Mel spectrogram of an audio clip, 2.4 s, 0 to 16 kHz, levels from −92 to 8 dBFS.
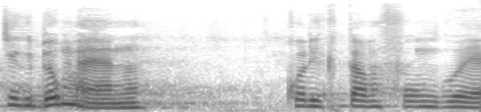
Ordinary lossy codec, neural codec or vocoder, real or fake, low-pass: MP3, 64 kbps; codec, 32 kHz, 1.9 kbps, SNAC; fake; 14.4 kHz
